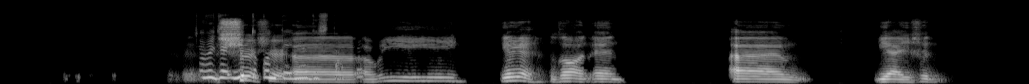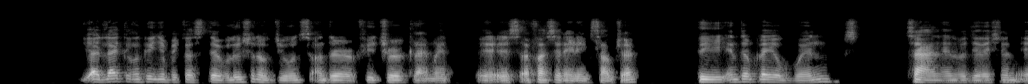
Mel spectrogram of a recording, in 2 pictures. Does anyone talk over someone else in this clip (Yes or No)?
Yes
